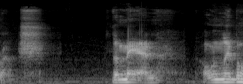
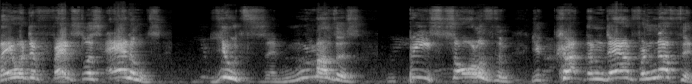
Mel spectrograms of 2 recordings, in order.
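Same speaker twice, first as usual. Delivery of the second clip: shrill, enraged, high-pitched furious shouting. Playing a character who attacks a boy for killing animals: furious shouting. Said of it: "shouting all the while".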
